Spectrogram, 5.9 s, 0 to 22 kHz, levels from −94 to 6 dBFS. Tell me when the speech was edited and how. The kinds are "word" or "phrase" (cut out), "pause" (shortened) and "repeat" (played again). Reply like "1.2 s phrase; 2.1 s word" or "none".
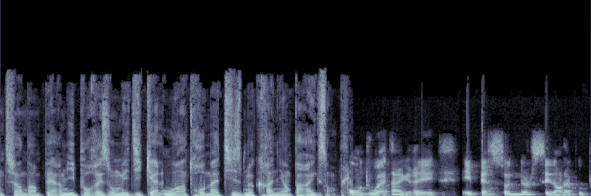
1.6 s phrase; 3.9 s phrase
